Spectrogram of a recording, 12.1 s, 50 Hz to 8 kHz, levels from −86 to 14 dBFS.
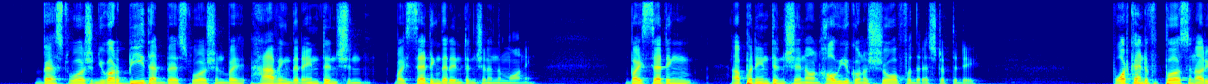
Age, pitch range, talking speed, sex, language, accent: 20-39, 110-145 Hz, 220 wpm, male, English, Indian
